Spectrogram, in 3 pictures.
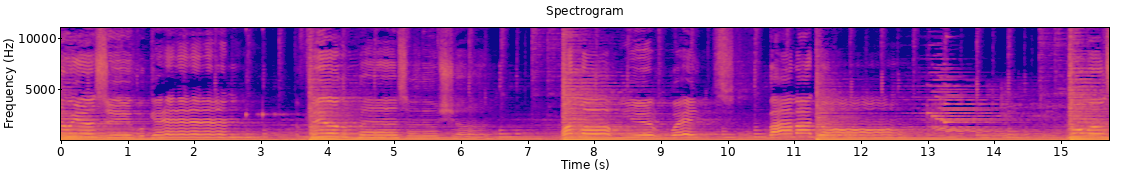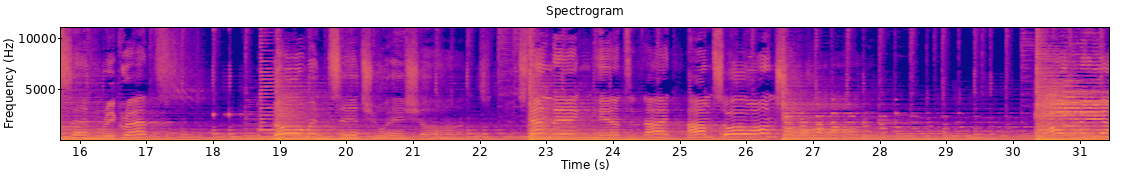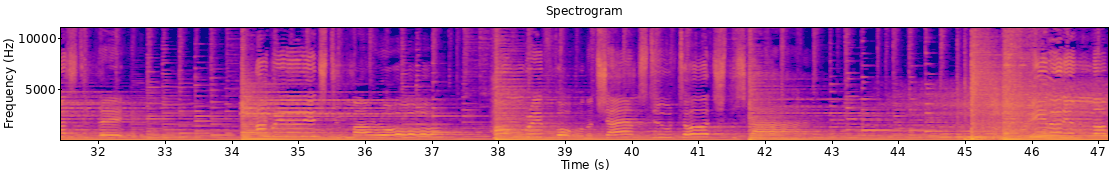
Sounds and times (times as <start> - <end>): Music: 0.0 - 47.1.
